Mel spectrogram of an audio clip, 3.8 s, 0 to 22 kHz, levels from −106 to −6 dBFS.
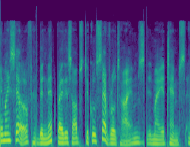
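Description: A speech recording broken twice by a block of digital silence: a 23 ms dropout at 0.70–0.72 s, which fits a missed 1024-sample buffer, and a longer 64 ms hole at 2.86–2.93 s. The signal cuts abruptly to silence and back with no fade, so each gap is heard as a short hole. The waveform shows flat lines, and the spectrogram shows blank vertical bands.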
